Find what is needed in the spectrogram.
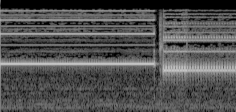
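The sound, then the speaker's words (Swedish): A fax machine emits strange electronic sounds: a steady, pure high tone that cuts out for a moment, then returns as a slightly altered, brighter tone. “Och du hör att faxen börjar göra konstiga ljud ifrån sig.”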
